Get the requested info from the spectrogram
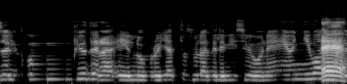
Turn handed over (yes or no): no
